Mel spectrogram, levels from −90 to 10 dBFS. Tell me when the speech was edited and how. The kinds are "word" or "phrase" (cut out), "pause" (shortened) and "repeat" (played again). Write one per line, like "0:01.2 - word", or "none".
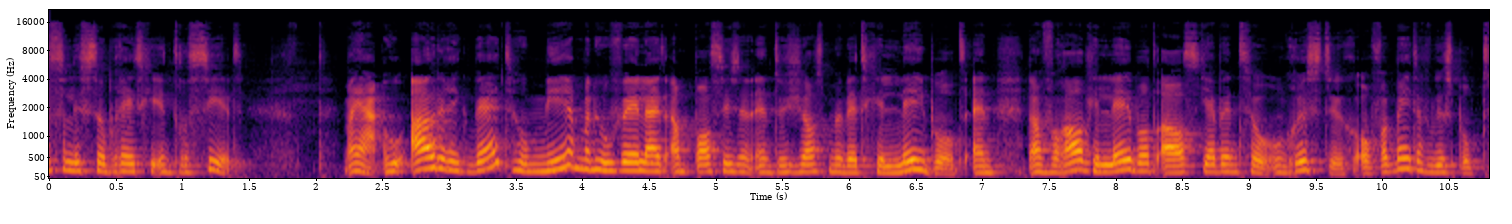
0:07.8 - word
